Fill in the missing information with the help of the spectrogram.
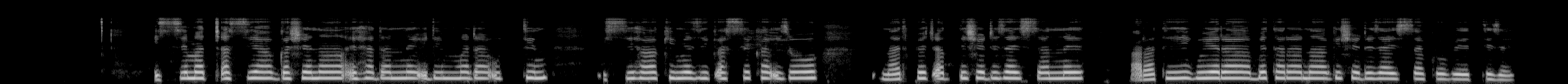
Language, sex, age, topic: Gamo, female, 25-35, government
